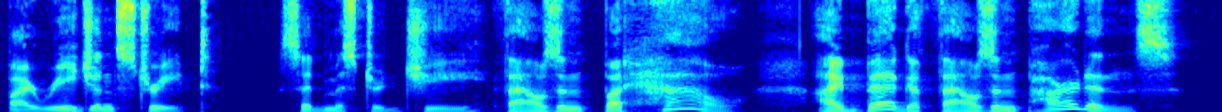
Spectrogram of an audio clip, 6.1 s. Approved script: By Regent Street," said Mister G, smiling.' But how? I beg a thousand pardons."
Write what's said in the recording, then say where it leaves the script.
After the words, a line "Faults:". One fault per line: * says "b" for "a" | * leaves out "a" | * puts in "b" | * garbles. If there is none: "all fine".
By Regent Street," said Mister G, thousand.' But how? I beg a thousand pardons."
Faults:
* says "thousand" for "smiling"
